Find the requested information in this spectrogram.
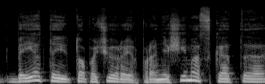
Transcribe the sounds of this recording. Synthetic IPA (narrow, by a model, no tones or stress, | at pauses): bʲɛjɛt̪ɐɪt̪uɔpɐt͡ʃʲuːiːɾɐɪrpɾɐnʲɛʃʲiːmɐskɐt̪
